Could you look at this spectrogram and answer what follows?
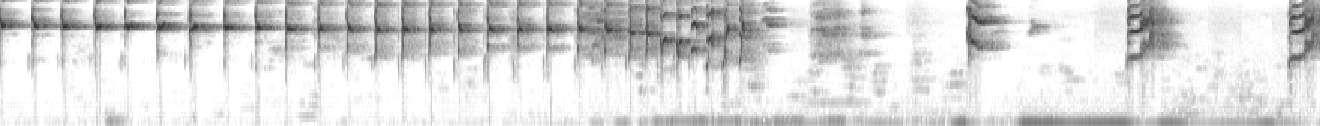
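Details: Lovebird ngekek chattering, used to make lovebirds sing: a fast even series of sharp high chirps for about four seconds, speeding into a rough burst, then a few scattered squeaks over low humming.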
